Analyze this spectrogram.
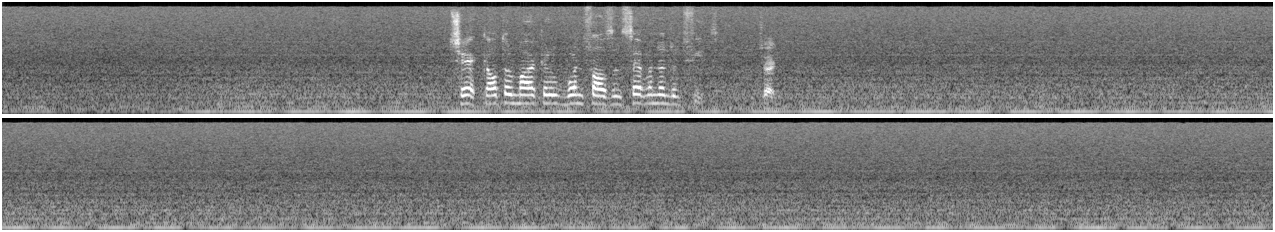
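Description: A low steady drone hums throughout.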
